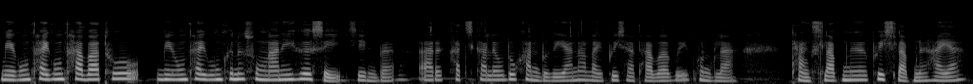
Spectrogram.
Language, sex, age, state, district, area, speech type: Bodo, female, 30-45, Assam, Baksa, rural, spontaneous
